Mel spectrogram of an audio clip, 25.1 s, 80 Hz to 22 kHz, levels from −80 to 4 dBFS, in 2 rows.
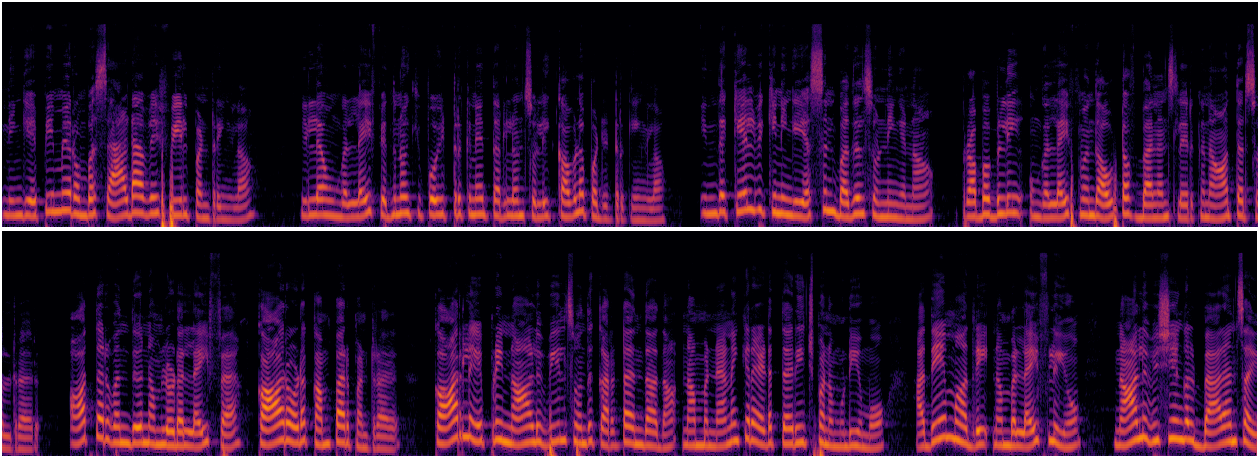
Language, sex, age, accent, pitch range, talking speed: Tamil, female, 20-39, native, 215-265 Hz, 140 wpm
